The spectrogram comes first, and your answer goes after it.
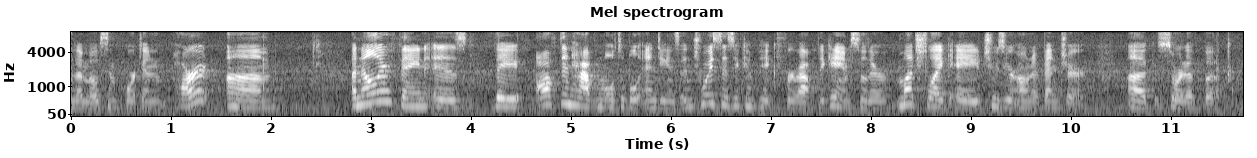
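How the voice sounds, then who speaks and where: At a moderate pace, speech carries over noticeable background noise. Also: woman. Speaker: game developer presenting at a meetup. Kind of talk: presentation talk. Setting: live meetup audience. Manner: many fillers (um, uh).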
